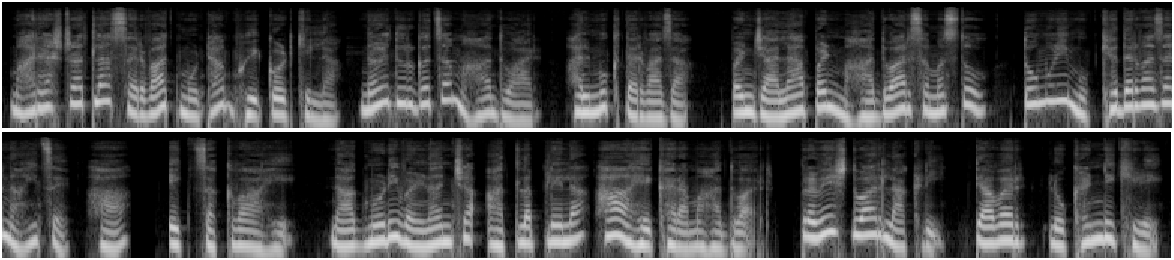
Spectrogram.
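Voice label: documentary marathi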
